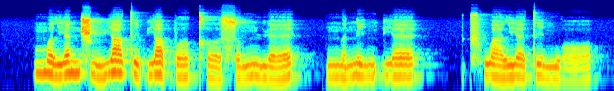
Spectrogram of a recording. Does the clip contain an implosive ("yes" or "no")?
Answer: no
